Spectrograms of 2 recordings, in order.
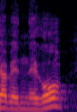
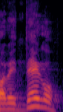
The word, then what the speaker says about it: Abednego: Y luego les enumera: Sadrach, Mesach y Abednego, o Abednego también, porque no tiene acento en la O.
